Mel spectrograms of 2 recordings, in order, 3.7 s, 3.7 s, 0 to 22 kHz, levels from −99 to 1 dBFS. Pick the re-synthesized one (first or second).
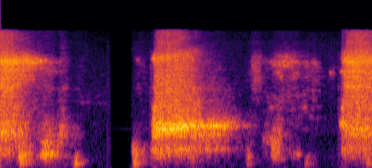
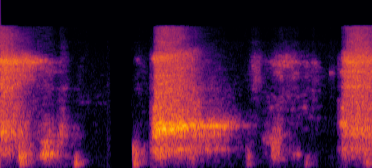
first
